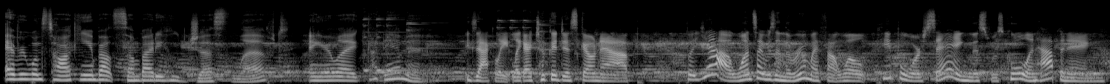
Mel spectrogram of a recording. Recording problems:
echo of what is said; strong; throughout; 580 ms later, 10 dB below the speech
doorbell; noticeable; from 3.5 to 6 s; peak 8 dB below the speech
uneven, jittery; strongly; from 3.5 to 10 s

